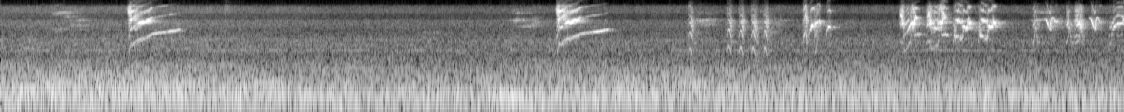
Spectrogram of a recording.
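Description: Red siskin singing: short sweeping chirps, then a run of rapid buzzy, twittering notes near the end, over a steady low rumble.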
